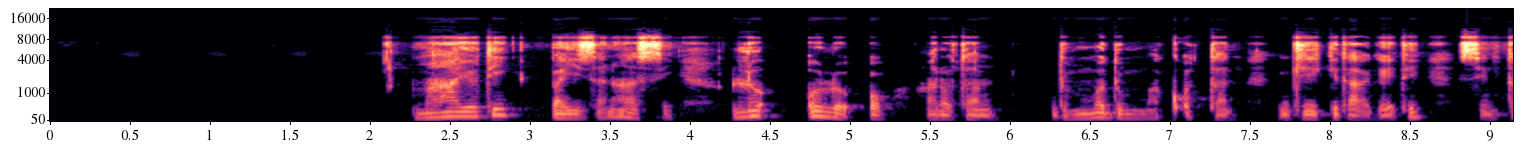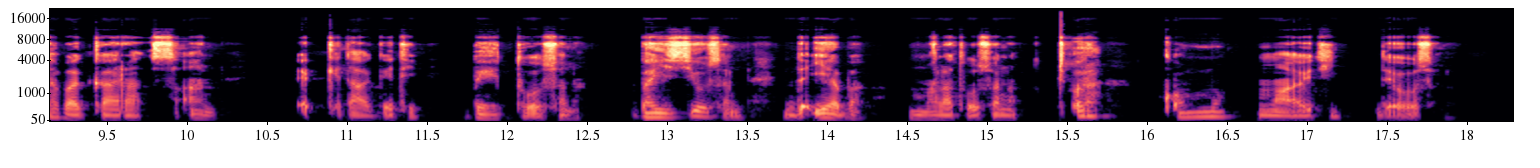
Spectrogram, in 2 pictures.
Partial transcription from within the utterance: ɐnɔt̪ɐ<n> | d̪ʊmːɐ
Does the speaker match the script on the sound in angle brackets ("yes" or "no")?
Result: yes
